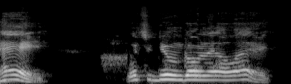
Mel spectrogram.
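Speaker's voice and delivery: put-on Southern accent. Retelling chatting with a man on a plane to l.a., talking really southern. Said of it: "Started talking really southern".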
